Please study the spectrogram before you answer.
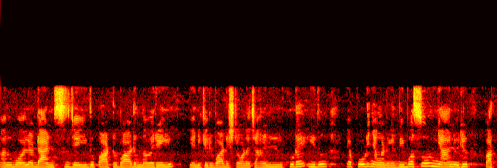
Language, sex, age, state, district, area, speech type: Malayalam, female, 60+, Kerala, Alappuzha, rural, spontaneous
